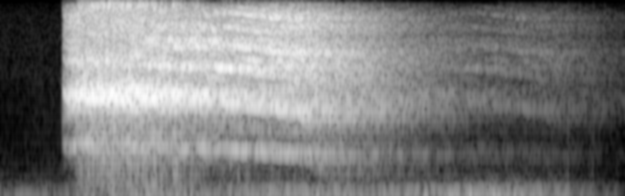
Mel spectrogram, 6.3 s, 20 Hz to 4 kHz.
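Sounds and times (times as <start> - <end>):
person screaming: 0.6 - 4.1.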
